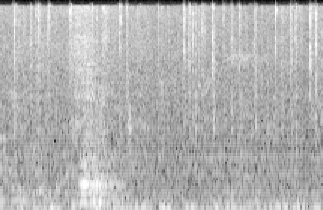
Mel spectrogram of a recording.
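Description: Low, steady hum of a conference hall's sound system with scattered small clicks, and a brief low murmured voice about a second in.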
